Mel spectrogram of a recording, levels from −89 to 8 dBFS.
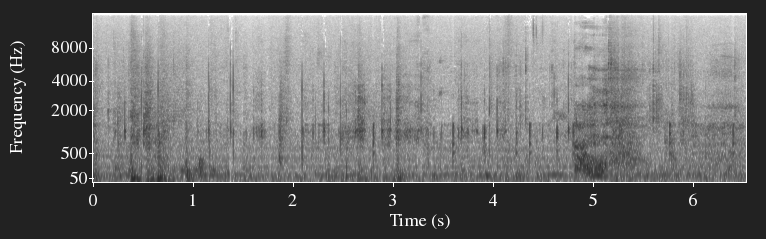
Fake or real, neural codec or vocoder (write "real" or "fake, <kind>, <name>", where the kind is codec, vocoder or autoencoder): real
